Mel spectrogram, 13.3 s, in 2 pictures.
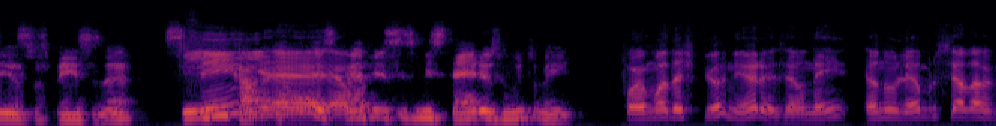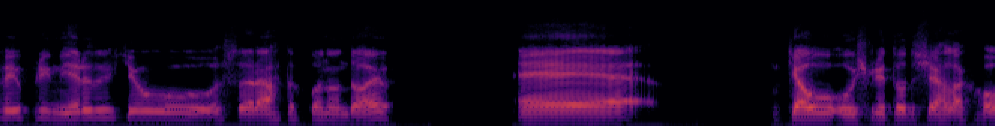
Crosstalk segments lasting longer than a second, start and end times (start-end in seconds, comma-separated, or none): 1.2-2.5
